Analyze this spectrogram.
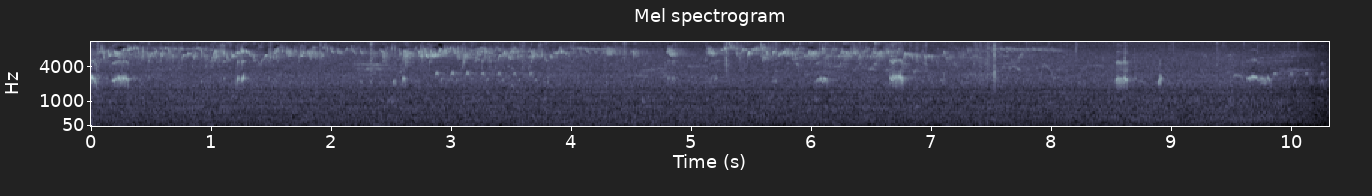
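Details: Rainbow bee-eaters resting on a clothes line give short, rolling chirps every second or two over a steady high insect hiss; Rainbow bee-eater.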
